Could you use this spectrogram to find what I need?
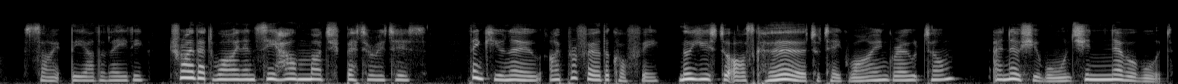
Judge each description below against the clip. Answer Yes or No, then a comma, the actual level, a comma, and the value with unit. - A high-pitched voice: Yes, high, 210 Hz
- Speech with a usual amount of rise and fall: Yes, average, 3.8 semitones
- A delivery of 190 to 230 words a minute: Yes, average, 195 wpm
